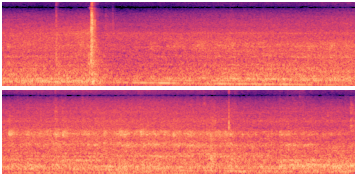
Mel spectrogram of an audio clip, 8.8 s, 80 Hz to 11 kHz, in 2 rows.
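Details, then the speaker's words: PoolPak RTU 13 unit fan: heavy, steady train-like rumble under a constant fan hum, suspected failed bearing, possibly the blade rubbing; fan rumble. "That's got to be a bearing bed or something in there, huh? Oh my goodness."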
